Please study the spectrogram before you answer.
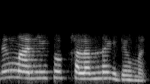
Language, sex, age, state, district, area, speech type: Bodo, female, 30-45, Assam, Kokrajhar, urban, conversation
